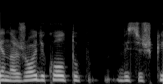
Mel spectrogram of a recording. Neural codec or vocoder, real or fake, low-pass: none; real; 7.2 kHz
